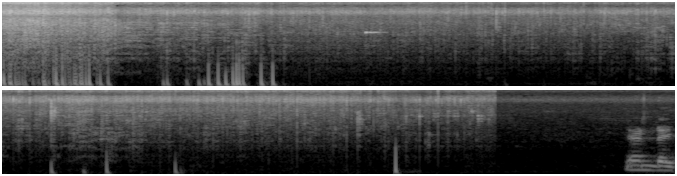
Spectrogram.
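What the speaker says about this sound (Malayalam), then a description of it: "പിന്നെ സാധാരണ കടുക് വറുക്കാനുള്ള എല്ലാം." Mustard seeds, cumin and a little fenugreek spluttering in hot oil for a sambar tempering, with sharp pops and crackles over a steady sizzle that stops near the end.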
